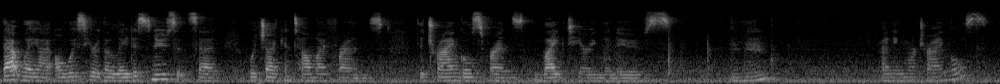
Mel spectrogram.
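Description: In a small classroom reading corner, a middle-aged teacher reads a storybook aloud to a kindergartener, encouraging the child and prompting with questions. Her voice sits low, with fairly even intonation and an unhurried pace. A camera a few meters off picks her up, so the room sounds noisy and distant.

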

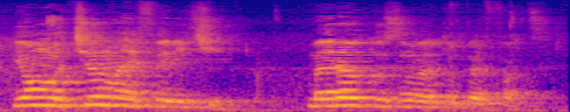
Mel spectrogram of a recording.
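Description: A man giving a live reading of his poetry to an audience, in a dry, deadpan manner. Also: high voice, slight background noise. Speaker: poet reading his work. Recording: very echoey hall, voice from far off.

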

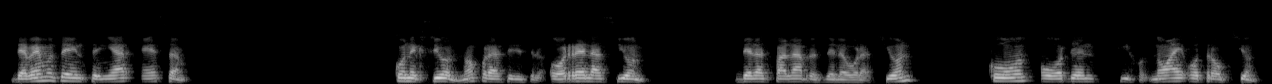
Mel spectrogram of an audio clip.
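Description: Over a tinny, phone-like call line, a medium-pitched language teacher whose first language is Russian gives an online English lesson conducted in Spanish. His style is explanatory, full of tag questions and restarts.

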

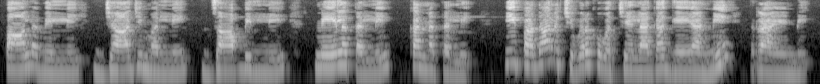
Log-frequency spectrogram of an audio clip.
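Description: A woman's voice: a little high, fairly bright tone. Patient woman teaching Telugu grammar. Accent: Telangana Telugu. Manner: slow, patient, repeating words for children. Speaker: primary school Telugu teacher. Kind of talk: classroom lesson explanation. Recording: slightly dull lo-fi audio.

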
